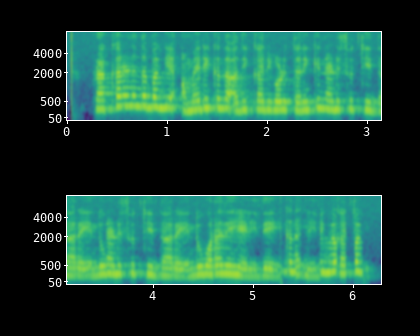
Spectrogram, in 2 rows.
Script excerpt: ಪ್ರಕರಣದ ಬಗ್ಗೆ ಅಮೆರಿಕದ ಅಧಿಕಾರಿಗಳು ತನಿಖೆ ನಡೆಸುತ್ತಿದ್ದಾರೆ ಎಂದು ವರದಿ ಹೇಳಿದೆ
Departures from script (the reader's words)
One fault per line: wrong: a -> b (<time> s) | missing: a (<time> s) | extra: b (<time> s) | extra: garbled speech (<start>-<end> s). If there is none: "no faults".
extra: ನಡೆಸುತ್ತಿದ್ದಾರೆ ಎಂದು (3.6 s)
extra: garbled speech (5.3-6.1 s)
